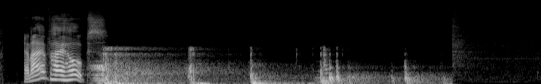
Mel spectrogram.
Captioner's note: wood pulp bursting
